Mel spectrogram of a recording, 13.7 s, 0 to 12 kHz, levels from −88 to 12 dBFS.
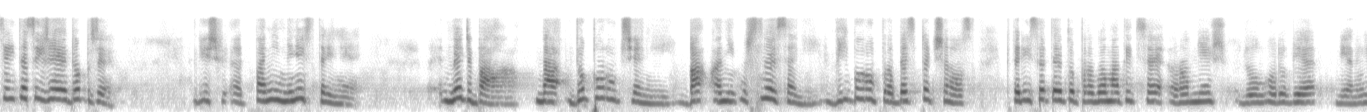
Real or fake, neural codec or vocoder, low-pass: fake; codec, 16 kHz, 1 kbps, FreqCodec, smaller model; 7.2 kHz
